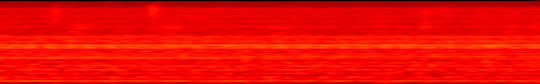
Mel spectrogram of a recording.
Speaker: That's slow close right now. Now you can hear the tonnage building up.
